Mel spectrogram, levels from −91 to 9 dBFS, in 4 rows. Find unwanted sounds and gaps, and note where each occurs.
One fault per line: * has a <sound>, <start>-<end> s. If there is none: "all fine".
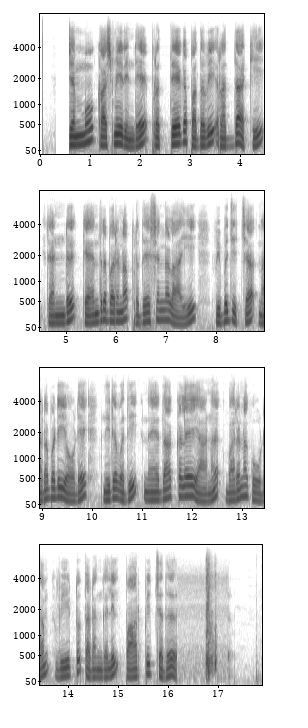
* has a thud, 16.7-17.0 s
